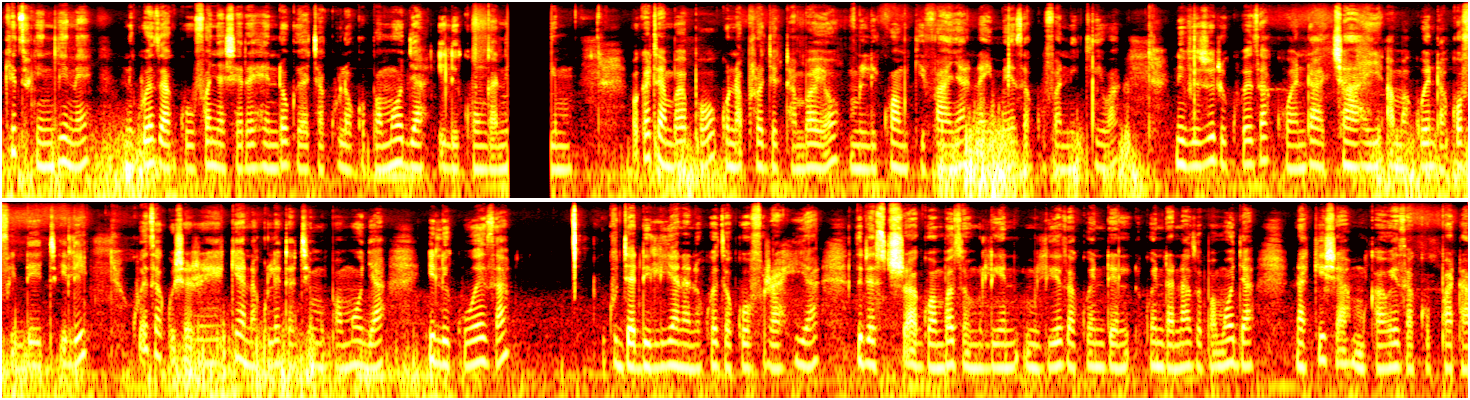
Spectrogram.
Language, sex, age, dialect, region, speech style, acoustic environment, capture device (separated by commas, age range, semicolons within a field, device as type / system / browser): Swahili, female, 25-34, Kenya - Nairobi Sheng-influenced, Kenya, happy; excited; focused, silence, mobile / Linux / Chrome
